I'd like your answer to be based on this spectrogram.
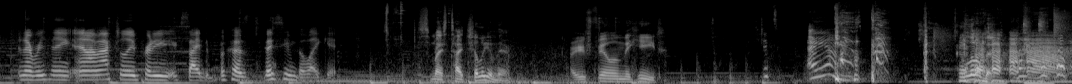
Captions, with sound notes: and I'm pretty excited because they seem to like it. Some nice Thai chili in there. Are you feeling the heat? -It's... I am. -[coughing] -A little bit. -[laughing]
